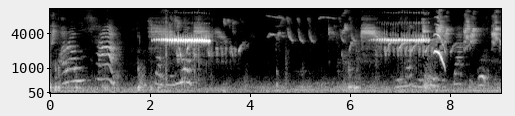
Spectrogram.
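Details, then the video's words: Common iora singing vigorously to spur other birds into song: short slurred whistles lead into a sustained high, fast trill lasting about a second. A second long trill with a falling whistle follows some four seconds later. Faint low hum beneath. "CIPOH atau SIRTU GACOR AMPUH UNTUK MERANGSANG BUNYI BURUNG BAHAN"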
